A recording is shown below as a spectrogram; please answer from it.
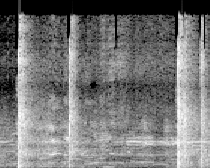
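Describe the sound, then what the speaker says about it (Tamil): Festival fireworks at a church feast for the Infant Jesus in Kodaikanal burst in four sharp, loud cracks, two early and two close together near the end, over a murmur of crowd voices. "இலை முட்டும் அளவுக்கு வானவெடிகள் பயங்கரமாக இருந்துச்சு."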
